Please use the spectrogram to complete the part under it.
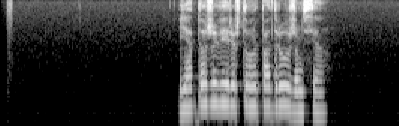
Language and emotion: Russian, positive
